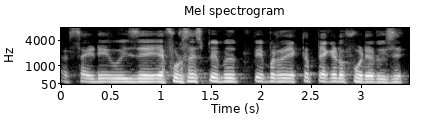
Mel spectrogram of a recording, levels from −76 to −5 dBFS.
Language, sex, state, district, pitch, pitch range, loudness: Bengali, male, Tripura, West Tripura, 175 Hz, 165-185 Hz, -15 LUFS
